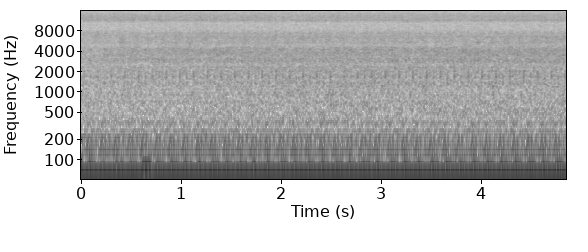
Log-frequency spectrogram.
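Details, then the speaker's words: 1934 Chevy 4-door sport sedan barn find, first start in 23 years. Low, steady, even idle with no knocks or misses, though a slight lifter tap is possibly suspected. Normal idle. "thought should rev it to the moon huh make sure the be are good wow that thing runs fantastic I can't believe how good that thing runs listen to that thing that's unbelievable unreal guys unreal"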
